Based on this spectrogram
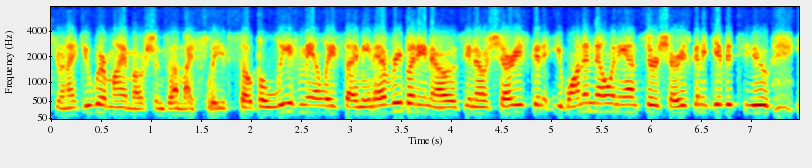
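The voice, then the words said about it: East Coast American accent. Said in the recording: “I love that East Coast accent.”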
